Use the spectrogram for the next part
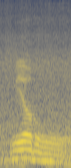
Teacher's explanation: di sini mi-nya tipis, ro-nya tebal. Nah, di sini namanya ro tafkhim.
